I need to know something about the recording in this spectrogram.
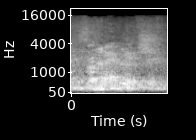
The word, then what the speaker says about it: Sammamish: in Kenmore and also spending some time in Sammamish, however you pronounce that. Sammamish, have I got that right? Sammamish.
